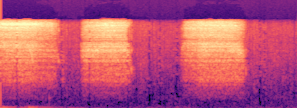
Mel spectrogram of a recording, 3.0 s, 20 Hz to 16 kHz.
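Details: Barn owl nest at night feeding time, 10 September 2019, 22:45: three loud, breathy rasping hisses of about half a second each, separated by short silences.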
